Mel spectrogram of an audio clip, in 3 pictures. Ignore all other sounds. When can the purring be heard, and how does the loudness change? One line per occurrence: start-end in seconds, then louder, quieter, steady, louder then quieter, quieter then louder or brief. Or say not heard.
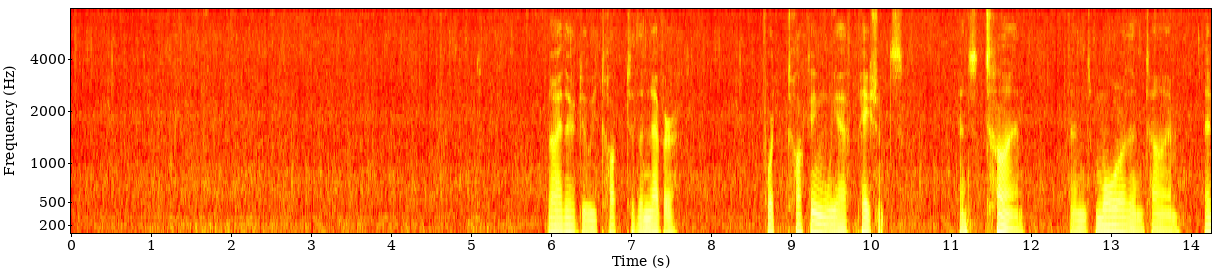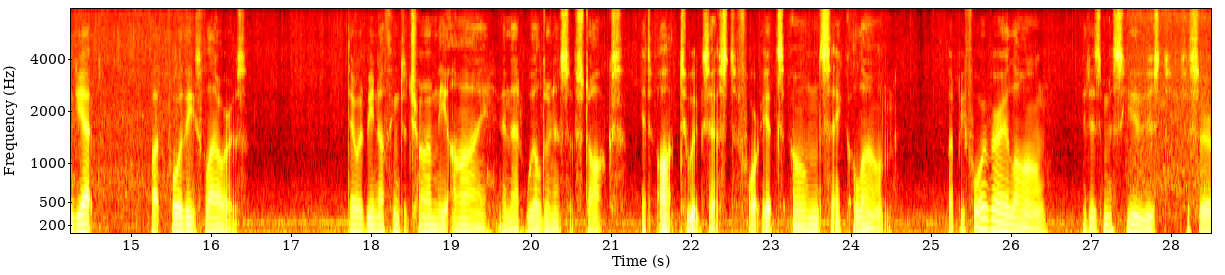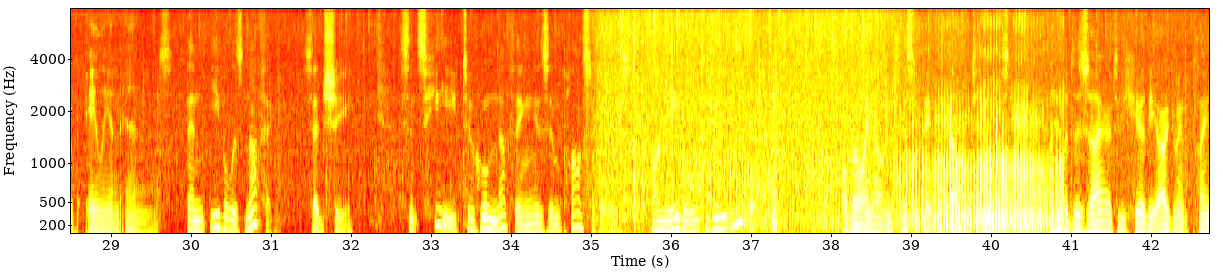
36.1-41.0 louder.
